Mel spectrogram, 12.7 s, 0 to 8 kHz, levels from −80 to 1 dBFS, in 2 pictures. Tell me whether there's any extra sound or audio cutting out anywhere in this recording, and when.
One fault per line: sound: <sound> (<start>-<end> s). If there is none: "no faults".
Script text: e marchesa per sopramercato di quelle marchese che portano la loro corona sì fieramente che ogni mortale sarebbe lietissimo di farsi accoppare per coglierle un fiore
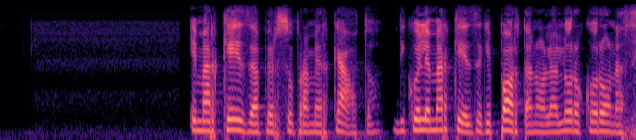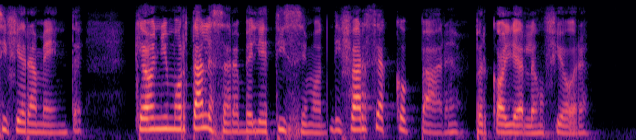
no faults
